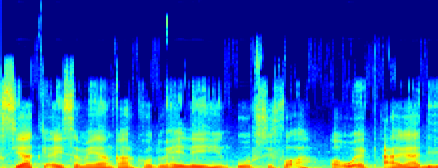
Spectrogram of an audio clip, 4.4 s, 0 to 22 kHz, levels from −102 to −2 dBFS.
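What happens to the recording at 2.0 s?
At 2.0 s the speech sounds gritty and dull, with flickering treble and aliasing, as it does throughout. This is likely Bluetooth SBC compression starving the upper sub-bands of bits, pointing to a rate near 96 kbps.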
